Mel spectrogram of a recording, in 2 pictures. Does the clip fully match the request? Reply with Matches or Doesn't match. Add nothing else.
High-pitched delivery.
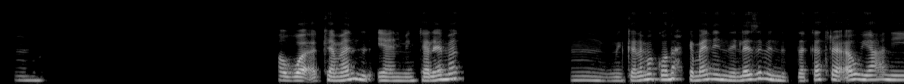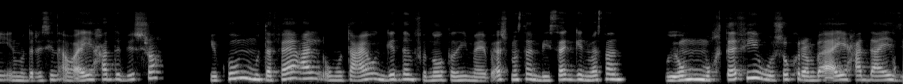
Matches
